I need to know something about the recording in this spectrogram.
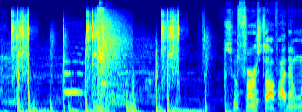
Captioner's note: shutter clicking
